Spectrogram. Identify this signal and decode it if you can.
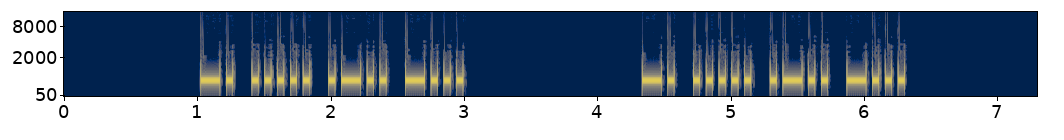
Morse code, heard as a keyed tone, about 25 wpm, 700 Hz. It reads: N5LB N5LB
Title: Call Signs Repeated 3x - 25wpm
